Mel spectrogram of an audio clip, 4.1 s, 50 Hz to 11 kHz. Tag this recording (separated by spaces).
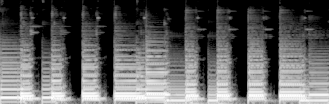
116 rhodes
